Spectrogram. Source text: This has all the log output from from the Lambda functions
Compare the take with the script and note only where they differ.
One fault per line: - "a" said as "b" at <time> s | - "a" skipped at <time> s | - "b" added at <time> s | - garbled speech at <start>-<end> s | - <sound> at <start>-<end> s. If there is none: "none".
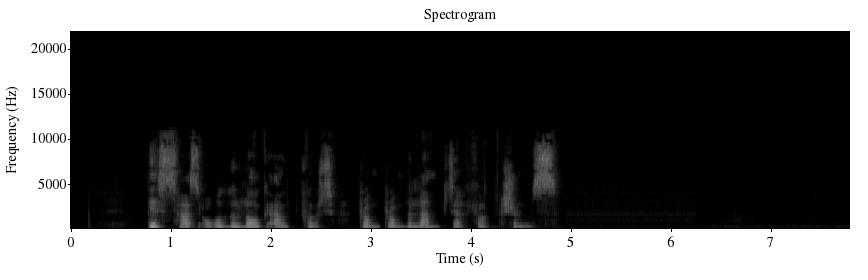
none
